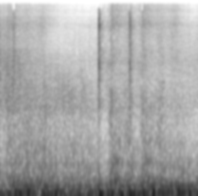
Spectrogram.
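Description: Confringo spell blasts in Hogwarts Legacy go off as a loud, continuous rumbling roar with a few sharp cracking booms layered on top.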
